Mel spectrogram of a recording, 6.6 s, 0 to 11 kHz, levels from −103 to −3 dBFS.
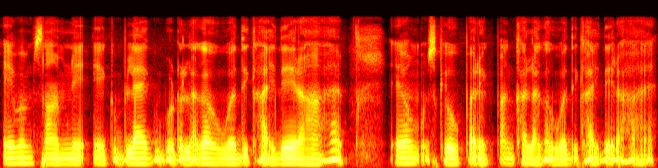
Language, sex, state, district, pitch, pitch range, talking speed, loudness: Hindi, male, Jharkhand, Ranchi, 100 Hz, 95-105 Hz, 200 wpm, -19 LUFS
